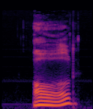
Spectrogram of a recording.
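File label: "old", English, male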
